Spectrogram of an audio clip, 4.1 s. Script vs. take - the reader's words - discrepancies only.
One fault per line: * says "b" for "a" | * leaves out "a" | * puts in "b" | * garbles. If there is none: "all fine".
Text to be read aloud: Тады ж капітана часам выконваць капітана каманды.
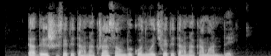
all fine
